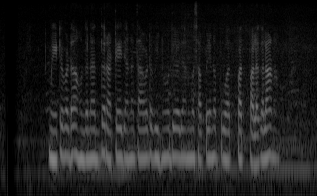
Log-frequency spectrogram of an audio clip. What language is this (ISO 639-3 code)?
sin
